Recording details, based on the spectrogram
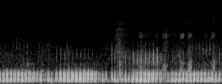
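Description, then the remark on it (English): A cat purrs steadily, a low rumbling, rhythmic vibration that pulses continuously with the breath, with no voices over it. “I mean, we all know that cats are happy when they purr and angry when they hiss.”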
